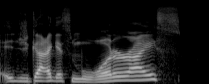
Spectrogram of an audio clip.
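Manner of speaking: Delaware County Pennsylvania accent. Showing the Delco accent being practised: trying a Delco accent. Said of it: "this is my".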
